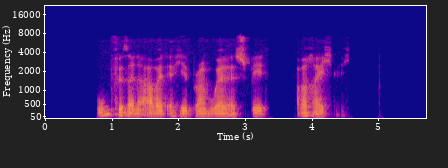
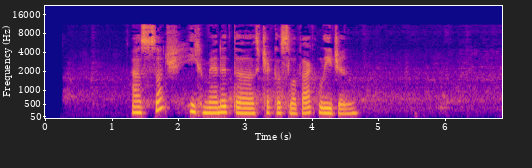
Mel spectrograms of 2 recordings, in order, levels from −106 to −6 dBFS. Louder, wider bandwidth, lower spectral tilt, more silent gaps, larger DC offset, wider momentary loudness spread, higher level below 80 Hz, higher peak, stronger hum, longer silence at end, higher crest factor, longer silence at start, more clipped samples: second, -36 LUFS vs -22 LUFS; second, 7.4 kHz vs 11.5 kHz; about the same, -5.5 dB/octave vs -4.5 dB/octave; first, 3.42-3.74 s vs none; neither; about the same, 8 LU vs 7 LU; about the same, -66 dBFS vs -68 dBFS; second, -16 dBFS vs -8 dBFS; neither; second, 1.45 s vs 2.15 s; first, 22 dB vs 16 dB; second, 0.8 s vs 1.3 s; neither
